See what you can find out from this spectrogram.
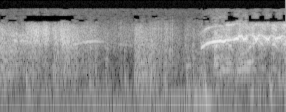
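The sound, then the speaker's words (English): A horse whinnies loudly, its high wavering call rising near the end, over a busy background of hoofbeats clip-clopping and shuffling movement. The horses are Silver and Scout. “Where are the horses? Silver Scout, right here.”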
